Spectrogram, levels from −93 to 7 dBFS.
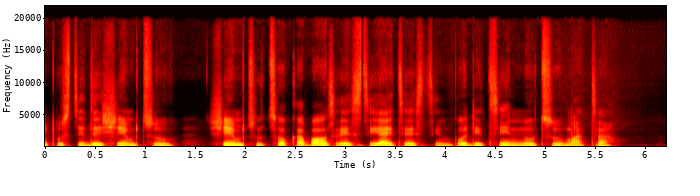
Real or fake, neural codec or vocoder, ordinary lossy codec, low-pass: fake; autoencoder, 48 kHz, 128 numbers a frame, DAC-VAE, trained on Japanese speech; none; none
